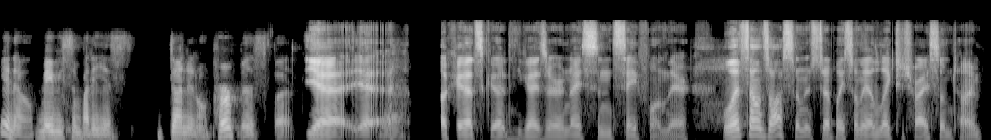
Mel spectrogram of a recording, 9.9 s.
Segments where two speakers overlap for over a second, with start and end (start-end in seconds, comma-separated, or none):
none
